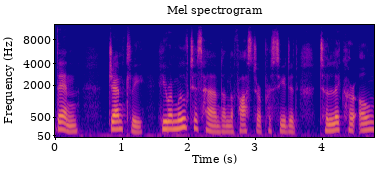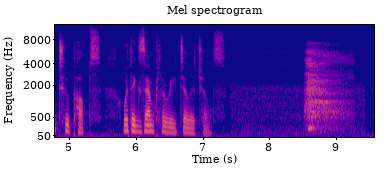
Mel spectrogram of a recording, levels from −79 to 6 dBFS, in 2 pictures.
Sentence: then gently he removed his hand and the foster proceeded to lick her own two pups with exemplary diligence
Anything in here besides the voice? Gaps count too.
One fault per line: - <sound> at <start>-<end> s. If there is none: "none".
- sigh at 8.5-9.3 s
